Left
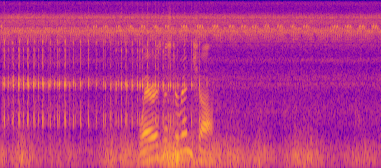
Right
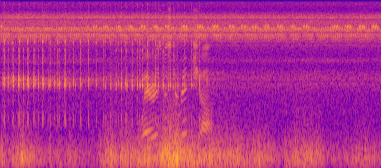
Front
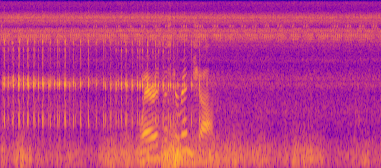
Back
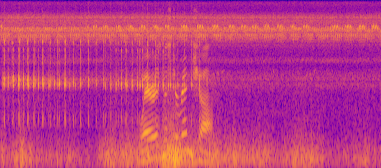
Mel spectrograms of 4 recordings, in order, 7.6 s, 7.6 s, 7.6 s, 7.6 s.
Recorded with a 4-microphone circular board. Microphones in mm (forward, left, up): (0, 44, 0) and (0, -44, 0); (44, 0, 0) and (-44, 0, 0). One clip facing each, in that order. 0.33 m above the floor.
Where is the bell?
No bell in this recording.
